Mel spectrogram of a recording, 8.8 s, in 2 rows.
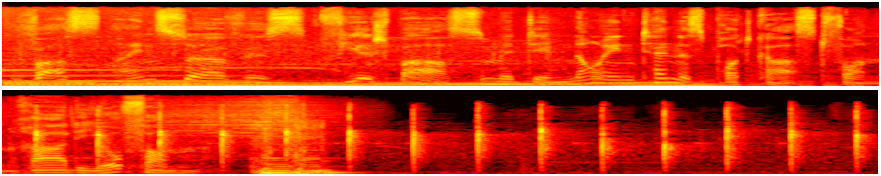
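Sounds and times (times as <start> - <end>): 
speech: 0.2 - 5.9
single person clapping hands: 4.5 - 8.7.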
